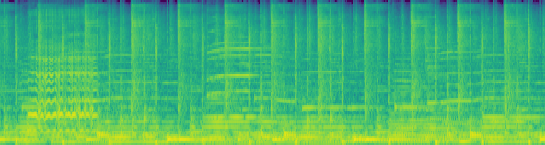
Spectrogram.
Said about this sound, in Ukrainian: Правильно, це коза! Коза дириза! А як робить коза?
